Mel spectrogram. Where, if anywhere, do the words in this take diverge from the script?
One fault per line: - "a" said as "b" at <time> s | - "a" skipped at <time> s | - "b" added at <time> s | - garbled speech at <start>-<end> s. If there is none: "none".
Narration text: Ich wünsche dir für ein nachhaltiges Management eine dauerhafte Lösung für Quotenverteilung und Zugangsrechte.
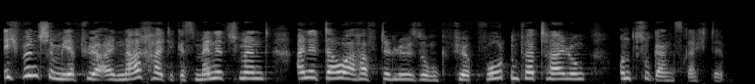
- "dir" said as "mir" at 0.6 s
